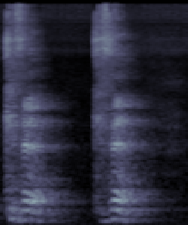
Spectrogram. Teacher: Entonces se pronuncia como una K. La H se transforma en una K.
